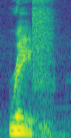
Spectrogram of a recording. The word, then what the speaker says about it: Ralph: Well, his name's Rafe, but it's pronounced. It's spelled R-A-L-P-H.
